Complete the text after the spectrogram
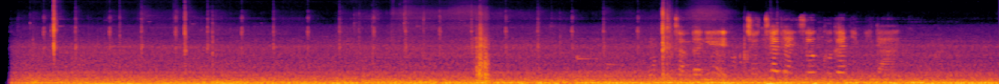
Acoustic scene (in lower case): car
